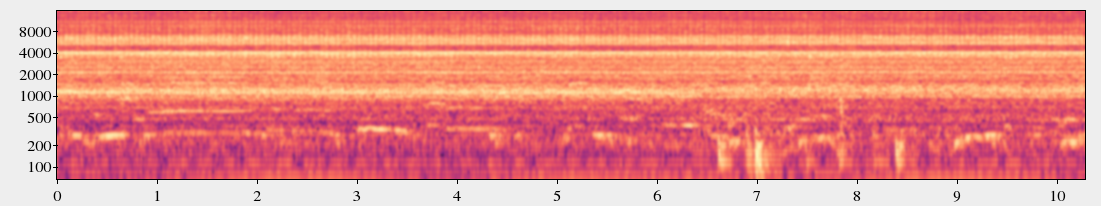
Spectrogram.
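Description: Low, steady hiss with a constant thin high whine, with faint, muffled voices far in the background and a small click about seven seconds in.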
